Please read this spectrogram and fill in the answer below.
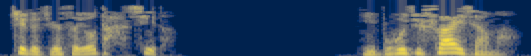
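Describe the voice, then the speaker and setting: A man's voice: fairly high pitch, expressive, fast, breathy edge, no echo, dull audio. A man voicing an impatient, bullying talent agent in an audiobook, commanding and threatening. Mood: angry, threatening.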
